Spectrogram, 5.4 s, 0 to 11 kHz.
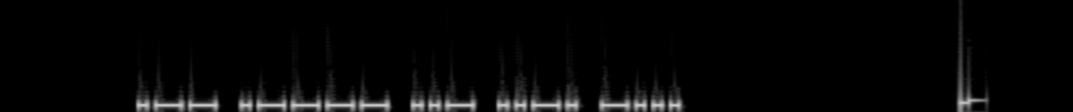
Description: Morse code, heard as a keyed tone, about 28 wpm, 700 Hz. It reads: W1UFB
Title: USA Call Signs - 5 Characters - 2x Character Spacing - 28wpm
